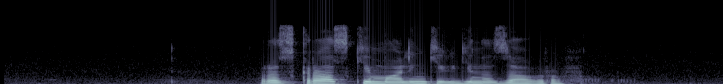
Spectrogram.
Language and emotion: Russian, neutral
